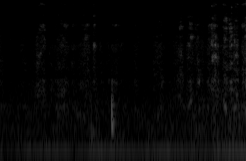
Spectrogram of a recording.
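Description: Near silence: the faint scratching of a liquid glue bottle's tip being rubbed across cardstock, over a low steady hum.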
